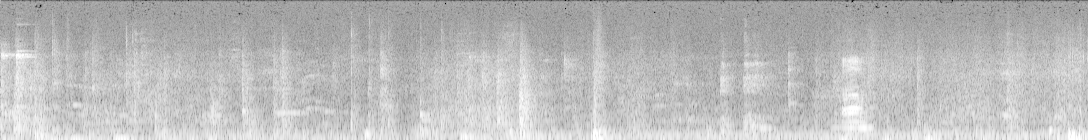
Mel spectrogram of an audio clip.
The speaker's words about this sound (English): But I'll close this door.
